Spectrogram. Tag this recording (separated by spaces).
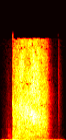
Cloth Tear Torn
